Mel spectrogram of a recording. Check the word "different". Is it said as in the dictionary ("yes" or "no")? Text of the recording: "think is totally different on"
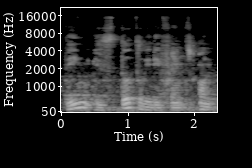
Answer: yes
